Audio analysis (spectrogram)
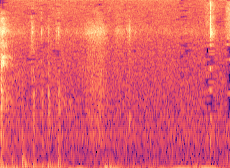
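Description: Computer keyboard being typed on while writing code: a quick run of soft, close clicking keystrokes, quiet and irregular, without speech.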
